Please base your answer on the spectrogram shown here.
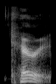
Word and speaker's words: Carey: Oh, Carey. Excuse me. Hard C. I was going to say it, but I was like, you know what? We'll let Kerry mention it. It's a Welsh name.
